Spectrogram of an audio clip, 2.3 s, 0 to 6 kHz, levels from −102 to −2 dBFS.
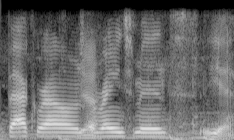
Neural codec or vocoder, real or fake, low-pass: none; real; 5.4 kHz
